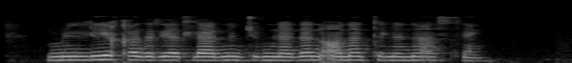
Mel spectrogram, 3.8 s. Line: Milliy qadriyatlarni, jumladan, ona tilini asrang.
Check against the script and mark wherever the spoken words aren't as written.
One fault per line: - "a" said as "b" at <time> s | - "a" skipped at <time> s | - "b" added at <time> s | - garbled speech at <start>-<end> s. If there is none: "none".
none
